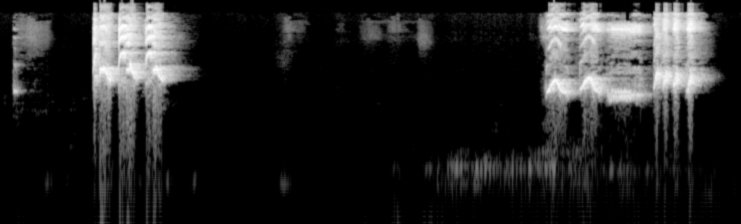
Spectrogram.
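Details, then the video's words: Orange-headed thrush (anis merah) song as lure therapy: a brief burst of rapid, fluty whistled notes, a quiet gap with faint low hum, then a longer phrase of rising and falling slurred whistles. "Siulan ANIS MERAH ampuh memancing BUNYI NGEPLONG ¦TERAPI PANCINGAN ¦ KICAUAN NGERIWIK"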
